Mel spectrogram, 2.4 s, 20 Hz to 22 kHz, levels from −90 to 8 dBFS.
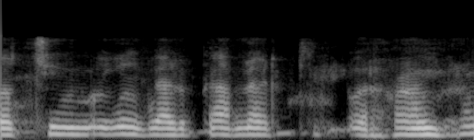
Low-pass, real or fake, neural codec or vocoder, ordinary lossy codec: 7.2 kHz; fake; codec, 24 kHz, 1.5 kbps, HILCodec; none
